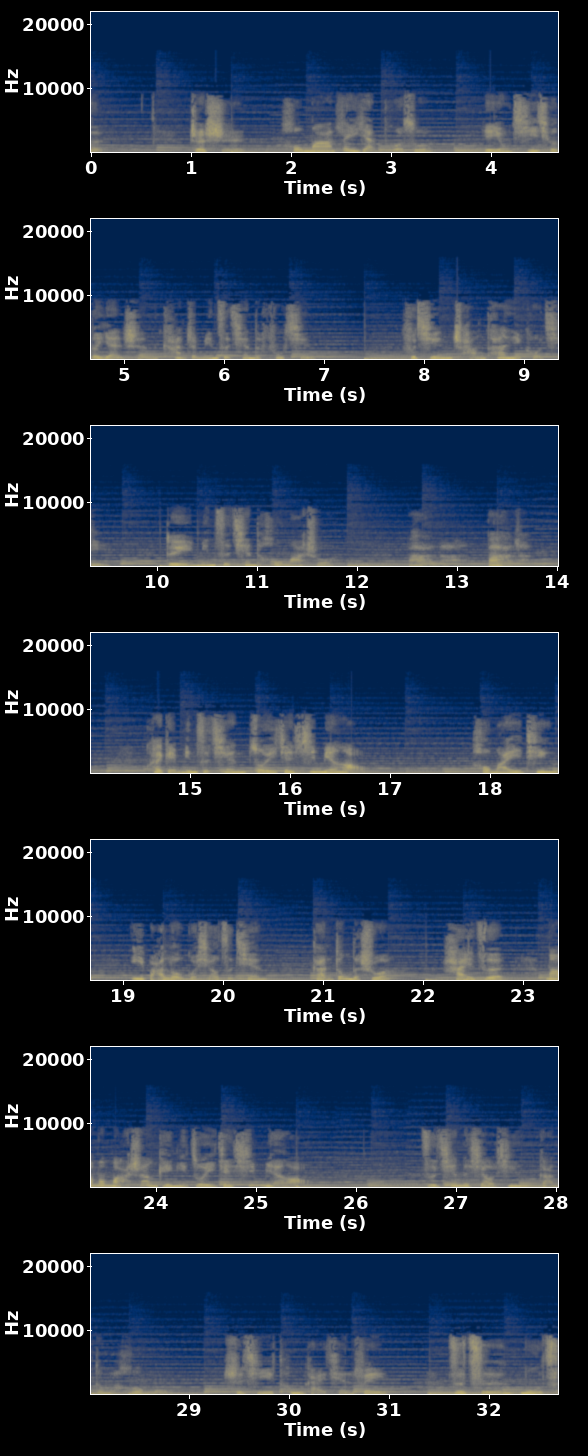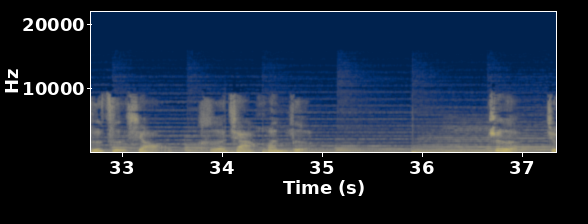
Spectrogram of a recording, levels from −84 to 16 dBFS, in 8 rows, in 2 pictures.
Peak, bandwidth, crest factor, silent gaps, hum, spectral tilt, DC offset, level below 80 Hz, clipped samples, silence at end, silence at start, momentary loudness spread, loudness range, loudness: 0 dBFS; 11 kHz; 18 dB; none; none; -4 dB/octave; under 0.1%; -32 dBFS; under 0.1%; 0 s; 0 s; 13 LU; 4 LU; -18 LUFS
